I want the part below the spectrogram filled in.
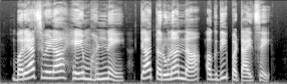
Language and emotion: Marathi, neutral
